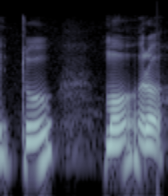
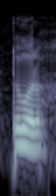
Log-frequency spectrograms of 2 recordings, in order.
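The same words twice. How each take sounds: First: Tomorrow very slowly, in three separate parts; syllable by syllable. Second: Said in the usual way. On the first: Shown as a demonstration. Teacher shows how many parts tomorrow has, slowly separated. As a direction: split tomorrow into to, mo, ro with gaps. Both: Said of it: "কয়বারে করছি".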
